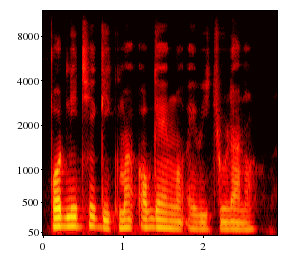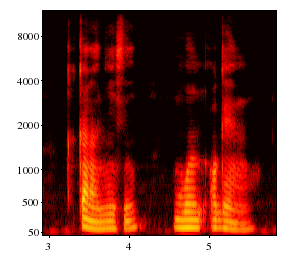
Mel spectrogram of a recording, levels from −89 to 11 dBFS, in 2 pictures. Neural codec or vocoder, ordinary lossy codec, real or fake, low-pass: codec, 24 kHz, 1.2 kbps, DualCodec; none; fake; none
